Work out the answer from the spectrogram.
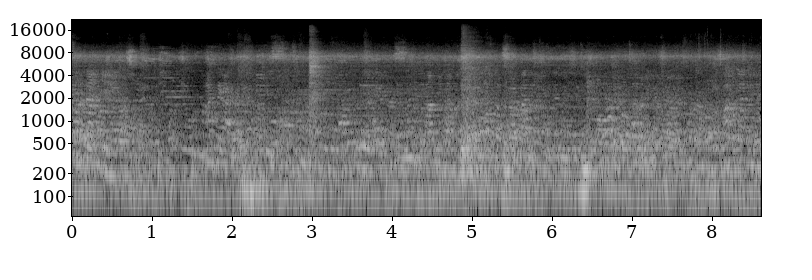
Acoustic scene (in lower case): cafe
